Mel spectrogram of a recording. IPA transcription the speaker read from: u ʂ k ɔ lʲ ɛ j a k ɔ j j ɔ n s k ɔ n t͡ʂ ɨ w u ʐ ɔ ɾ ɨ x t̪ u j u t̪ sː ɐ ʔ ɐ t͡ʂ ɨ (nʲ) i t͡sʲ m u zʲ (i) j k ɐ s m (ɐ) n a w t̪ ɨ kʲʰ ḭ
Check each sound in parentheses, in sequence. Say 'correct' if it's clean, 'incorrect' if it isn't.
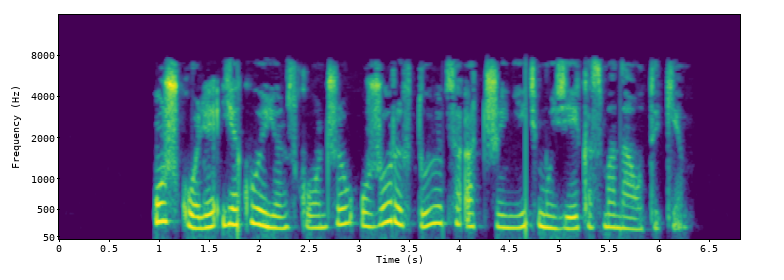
correct, incorrect, incorrect

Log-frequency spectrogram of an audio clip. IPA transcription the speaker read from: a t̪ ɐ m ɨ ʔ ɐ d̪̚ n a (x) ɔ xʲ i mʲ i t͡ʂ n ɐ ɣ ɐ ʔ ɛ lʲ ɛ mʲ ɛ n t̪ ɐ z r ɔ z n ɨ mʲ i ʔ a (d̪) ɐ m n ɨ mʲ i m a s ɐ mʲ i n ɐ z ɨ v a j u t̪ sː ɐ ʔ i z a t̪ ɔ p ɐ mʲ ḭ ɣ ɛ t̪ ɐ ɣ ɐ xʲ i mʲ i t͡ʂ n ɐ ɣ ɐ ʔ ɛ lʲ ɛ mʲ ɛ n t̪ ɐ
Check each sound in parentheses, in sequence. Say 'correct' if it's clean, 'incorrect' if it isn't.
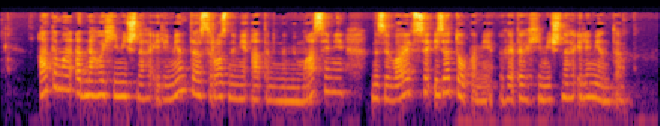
incorrect, incorrect

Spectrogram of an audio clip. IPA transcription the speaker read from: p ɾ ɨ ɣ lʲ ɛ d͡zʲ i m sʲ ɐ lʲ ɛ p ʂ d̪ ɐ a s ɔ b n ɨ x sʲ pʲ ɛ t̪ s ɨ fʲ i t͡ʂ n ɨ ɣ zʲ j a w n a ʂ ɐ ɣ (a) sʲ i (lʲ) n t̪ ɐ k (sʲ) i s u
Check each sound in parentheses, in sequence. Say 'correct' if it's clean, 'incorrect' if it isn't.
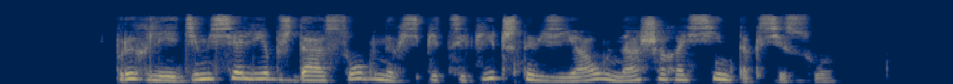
incorrect, incorrect, correct

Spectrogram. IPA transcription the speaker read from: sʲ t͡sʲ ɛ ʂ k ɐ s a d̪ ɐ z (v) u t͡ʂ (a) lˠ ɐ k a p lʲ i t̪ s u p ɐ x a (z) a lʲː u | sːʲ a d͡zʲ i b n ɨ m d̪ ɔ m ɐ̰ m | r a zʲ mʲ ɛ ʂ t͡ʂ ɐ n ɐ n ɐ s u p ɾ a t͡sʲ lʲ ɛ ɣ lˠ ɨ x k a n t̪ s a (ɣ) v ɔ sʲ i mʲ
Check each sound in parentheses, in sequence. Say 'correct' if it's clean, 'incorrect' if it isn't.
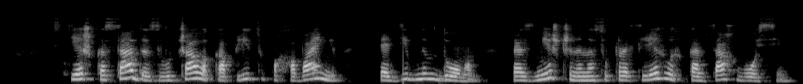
correct, correct, incorrect, incorrect

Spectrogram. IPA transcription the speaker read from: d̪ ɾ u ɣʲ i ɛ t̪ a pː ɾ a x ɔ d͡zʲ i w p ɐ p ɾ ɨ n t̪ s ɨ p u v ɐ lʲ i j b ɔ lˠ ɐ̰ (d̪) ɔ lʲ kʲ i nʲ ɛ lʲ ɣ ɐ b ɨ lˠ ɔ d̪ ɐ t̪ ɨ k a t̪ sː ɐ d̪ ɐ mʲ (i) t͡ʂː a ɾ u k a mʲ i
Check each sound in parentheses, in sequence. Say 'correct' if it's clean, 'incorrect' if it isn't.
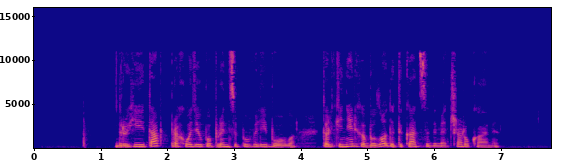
incorrect, incorrect

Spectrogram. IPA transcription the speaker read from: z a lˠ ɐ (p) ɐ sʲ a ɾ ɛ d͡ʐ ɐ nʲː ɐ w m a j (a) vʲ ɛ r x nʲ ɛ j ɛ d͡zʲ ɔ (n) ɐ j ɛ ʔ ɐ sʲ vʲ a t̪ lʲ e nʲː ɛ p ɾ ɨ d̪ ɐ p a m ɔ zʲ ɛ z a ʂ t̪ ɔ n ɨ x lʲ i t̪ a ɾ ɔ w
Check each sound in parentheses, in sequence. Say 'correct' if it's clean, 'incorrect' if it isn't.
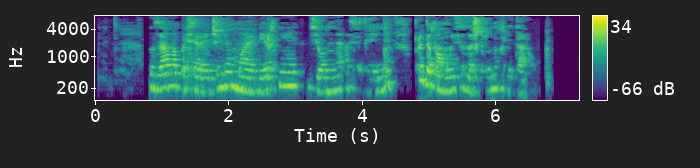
correct, incorrect, incorrect

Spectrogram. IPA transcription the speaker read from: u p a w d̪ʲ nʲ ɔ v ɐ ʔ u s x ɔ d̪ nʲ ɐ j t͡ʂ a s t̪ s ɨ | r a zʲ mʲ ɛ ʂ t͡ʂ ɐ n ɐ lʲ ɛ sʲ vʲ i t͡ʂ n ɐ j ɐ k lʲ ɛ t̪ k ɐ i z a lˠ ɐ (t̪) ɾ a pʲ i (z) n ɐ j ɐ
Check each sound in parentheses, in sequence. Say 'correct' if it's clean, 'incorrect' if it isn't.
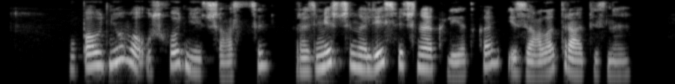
correct, correct

